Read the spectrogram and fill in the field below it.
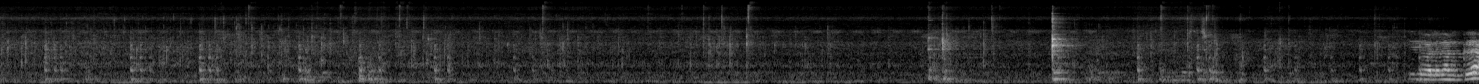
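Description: An achappam mould heats in sunflower oil, giving a steady low sizzle and bubbling with scattered clinks and taps, plus a louder knock near the end.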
